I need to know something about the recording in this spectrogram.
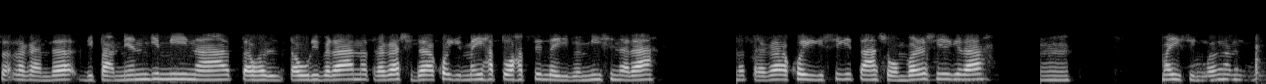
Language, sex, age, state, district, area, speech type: Manipuri, female, 30-45, Manipur, Kangpokpi, urban, conversation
